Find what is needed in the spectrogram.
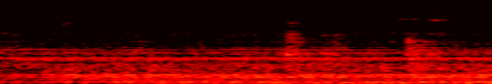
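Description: Near silence: a faint steady hum and hiss, with a couple of faint ticks.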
